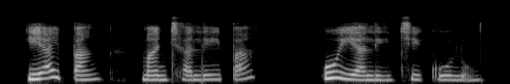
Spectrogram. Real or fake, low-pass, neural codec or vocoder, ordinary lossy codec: real; 7.2 kHz; none; Opus, 16 kbps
